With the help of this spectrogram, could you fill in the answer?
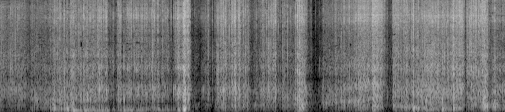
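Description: A solid, white, rectangular melamine foam sponge held in the hand is scrubbed fast and hard with the black bristles of a wooden clothes brush. The result is a dense, rough, crackling scratch with a heavy low-end rumble, running in bursts broken by a few short pauses.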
